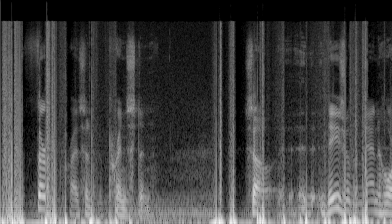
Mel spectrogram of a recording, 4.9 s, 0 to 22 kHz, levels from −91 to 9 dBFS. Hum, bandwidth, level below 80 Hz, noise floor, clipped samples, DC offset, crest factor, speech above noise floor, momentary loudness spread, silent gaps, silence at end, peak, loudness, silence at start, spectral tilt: none; 15.5 kHz; -16 dBFS; -33 dBFS; 0.4%; under 0.1%; 12 dB; 21 dB; 16 LU; none; 0 s; 0 dBFS; -20 LUFS; 0 s; -6 dB/octave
